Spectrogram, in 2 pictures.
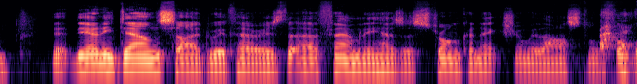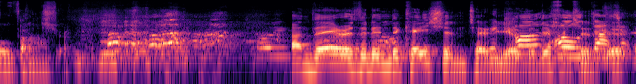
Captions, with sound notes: - The only downside with her is that her family has a strong connection with Arsenal football. (laughing) - And there is an indication, Tony, of the differences. - We can't hold that.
